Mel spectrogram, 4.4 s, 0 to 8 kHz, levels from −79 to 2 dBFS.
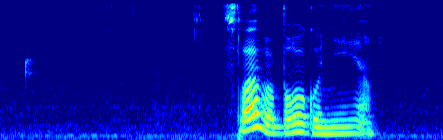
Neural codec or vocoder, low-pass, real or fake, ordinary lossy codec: none; 7.2 kHz; real; none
